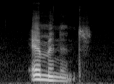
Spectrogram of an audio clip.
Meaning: 1. Noteworthy, remarkable, great 2. Distinguished, important, noteworthy 3. High, lofty
- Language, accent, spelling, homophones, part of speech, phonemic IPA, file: English, US, eminent, imminent, adjective, /ˈɛmɪnənt/, En-us-eminent.ogg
